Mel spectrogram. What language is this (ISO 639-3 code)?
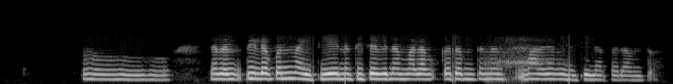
mar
